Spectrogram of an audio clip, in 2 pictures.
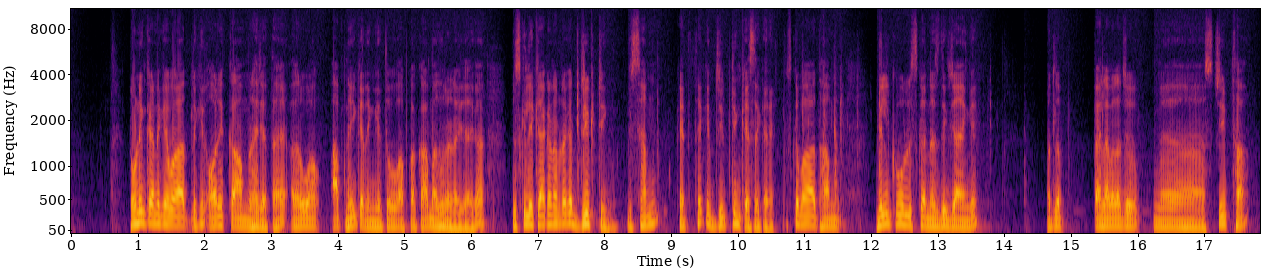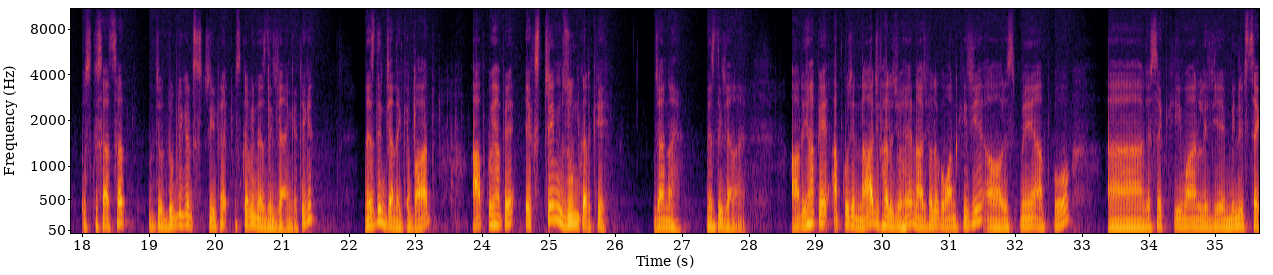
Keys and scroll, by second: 8.1 ctrl+=, 11.0 t, 13.7 t, 18.8 t, 20.2 t, 23.0 t.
